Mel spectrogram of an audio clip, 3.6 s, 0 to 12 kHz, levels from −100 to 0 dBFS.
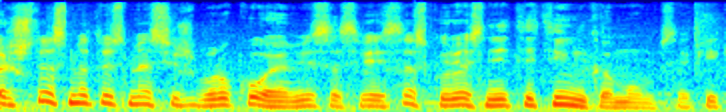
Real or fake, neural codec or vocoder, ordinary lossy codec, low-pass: real; none; AAC, 64 kbps; 10.8 kHz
